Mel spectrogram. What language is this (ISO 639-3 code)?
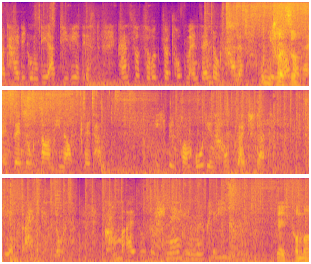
deu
